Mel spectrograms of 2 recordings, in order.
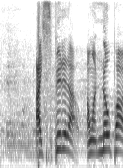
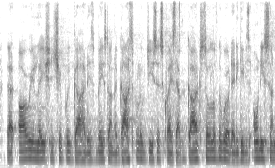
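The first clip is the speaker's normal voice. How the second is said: normal talking voice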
